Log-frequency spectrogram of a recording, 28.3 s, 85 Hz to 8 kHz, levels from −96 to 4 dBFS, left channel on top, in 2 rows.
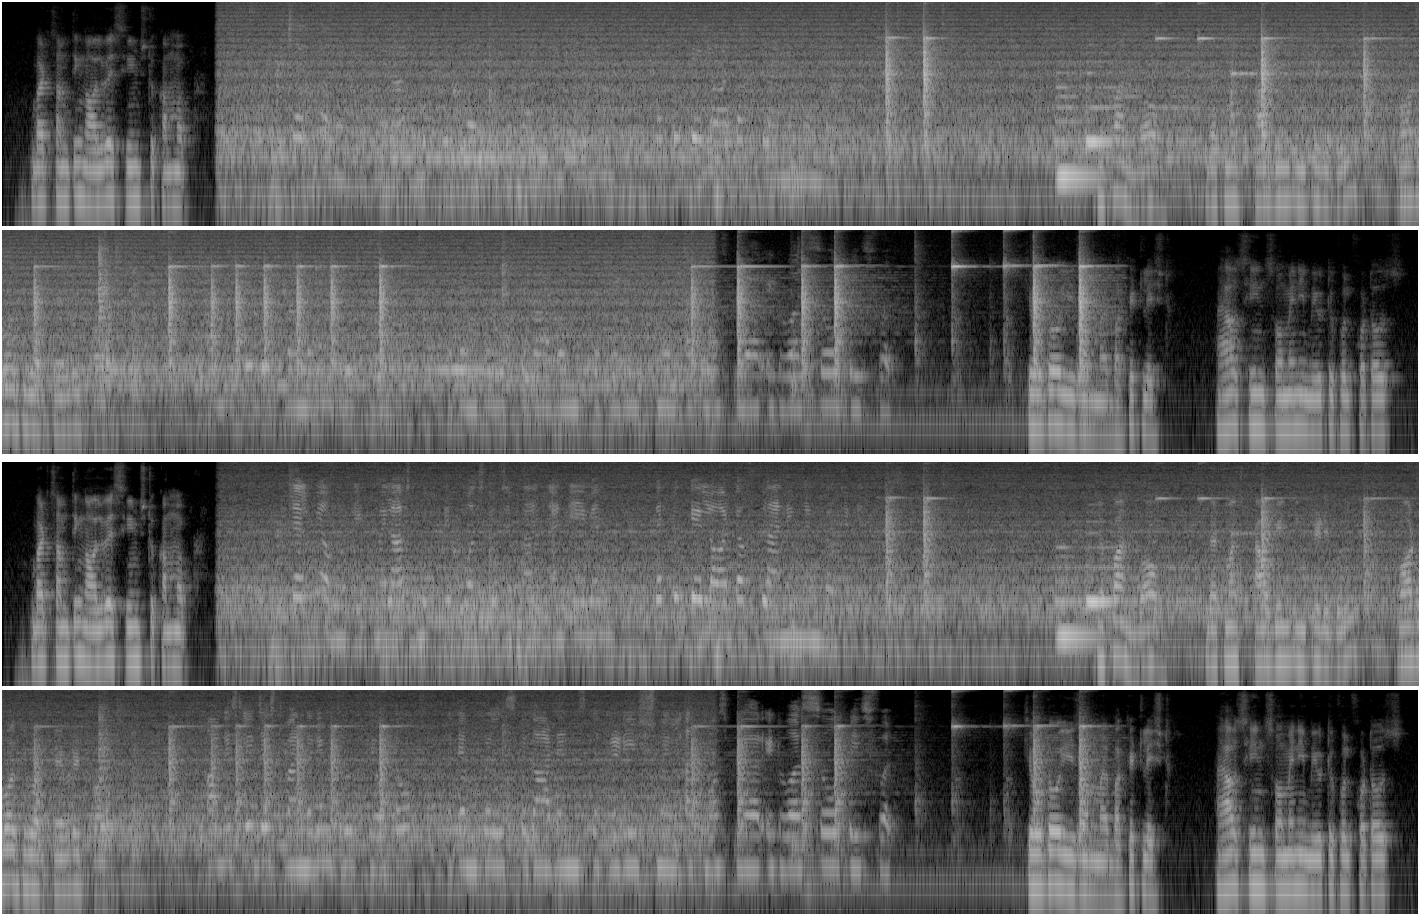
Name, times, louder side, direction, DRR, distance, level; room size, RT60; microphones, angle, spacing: voice 1, 0.3-2.0 10.9-11.7 12.0-13.6 14.0-15.3 24.4-25.8 26.3-28.1, right 3 dB, 30° right, 0.4 m, -35 dB
sound 1, 2.1-21.3, left 3 dB, 80° left, 1.4 m, -36 dB
voice 2, 2.9-6.1 6.5-9.0 16.0-18.3 18.6-23.1, right 4 dB, 60° right, 0.8 m, -37 dB
sound 2, 8.7-9.6 10.5-13.1 13.6-14.2 14.5-18.3 18.7-19.6 21.1-22.8 23.3-23.4 23.7-23.9 24.2-25.3, left 5 dB, 35° left, 0.6 m, -31 dB
6.5 x 4.6 x 4.6 m
head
